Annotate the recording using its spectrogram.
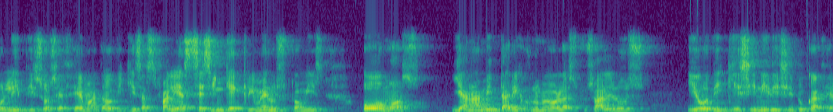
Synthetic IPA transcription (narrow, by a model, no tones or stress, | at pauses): olipiso̞se̞θe̞mɐt̪ɐoðicisɐsfɐliɐsːe̞siɲɟe̞kɾime̞nust̪o̞miso̞mo̞s | ʝɐnɐmint̪ɐɾixnume̞o̞lɐst̪usɐlːus | io̞ðicisiniðisit̪ukɐθe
